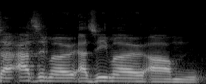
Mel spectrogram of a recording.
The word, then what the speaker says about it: Azimo: That's Azimo, we don't mind.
